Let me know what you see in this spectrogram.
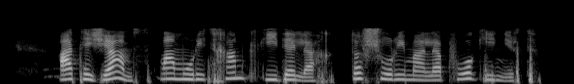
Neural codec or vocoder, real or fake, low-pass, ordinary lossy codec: none; real; 5.4 kHz; MP3, 48 kbps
